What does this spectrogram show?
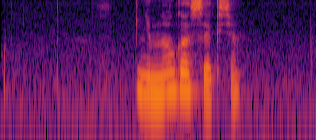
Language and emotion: Russian, neutral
